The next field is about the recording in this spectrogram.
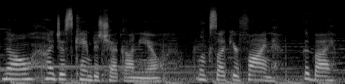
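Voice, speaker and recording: A woman's voice: medium pitch, expressive, normal speed, music in the background, lightly acted. An actress playing a cool, blunt, determined young female soldier in a video game, reserved and matter-of-fact. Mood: guarded.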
